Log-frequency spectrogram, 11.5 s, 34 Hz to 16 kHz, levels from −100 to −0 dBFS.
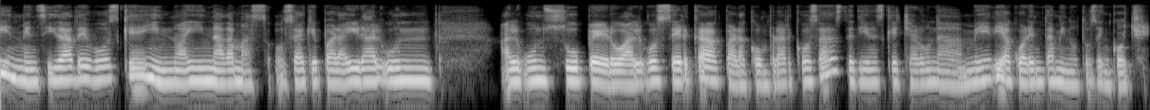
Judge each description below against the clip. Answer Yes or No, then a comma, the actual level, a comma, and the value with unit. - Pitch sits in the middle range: Yes, medium, 165 Hz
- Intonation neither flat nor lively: No, narrow, 2.2 semitones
